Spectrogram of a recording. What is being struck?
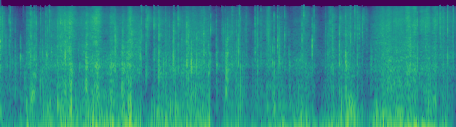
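Plastic bubble wrap.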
